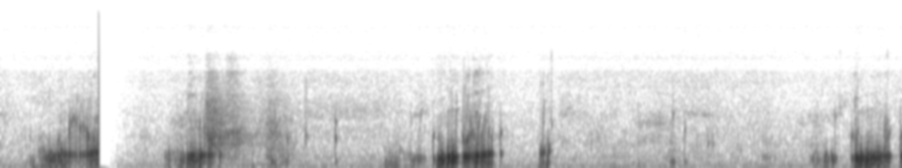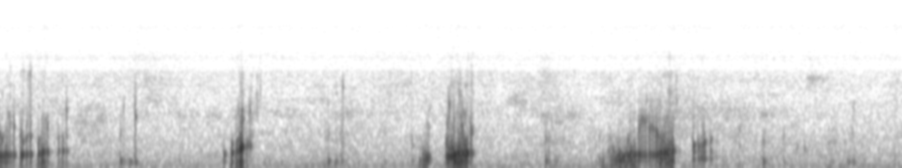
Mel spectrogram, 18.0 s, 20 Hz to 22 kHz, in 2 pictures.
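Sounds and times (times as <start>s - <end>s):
stomach growling and gurgling: 0.3s - 1.0s, 1.7s - 2.3s, 3.3s - 5.6s, 8.1s - 10.5s, 11.3s - 11.6s, 13.1s - 13.8s, 15.0s - 16.2s.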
